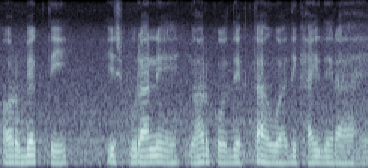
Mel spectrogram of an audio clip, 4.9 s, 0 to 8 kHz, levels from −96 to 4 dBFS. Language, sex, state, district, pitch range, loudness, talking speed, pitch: Hindi, male, Gujarat, Gandhinagar, 105-120 Hz, -18 LUFS, 145 wpm, 110 Hz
